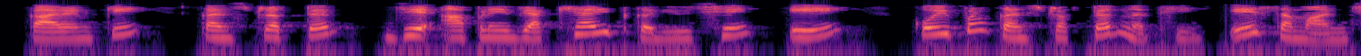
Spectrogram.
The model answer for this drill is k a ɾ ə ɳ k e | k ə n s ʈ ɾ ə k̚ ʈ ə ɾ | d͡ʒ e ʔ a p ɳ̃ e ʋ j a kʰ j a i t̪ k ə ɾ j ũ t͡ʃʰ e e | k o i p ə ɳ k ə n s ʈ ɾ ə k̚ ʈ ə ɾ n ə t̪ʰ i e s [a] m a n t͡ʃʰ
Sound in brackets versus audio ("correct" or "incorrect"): incorrect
